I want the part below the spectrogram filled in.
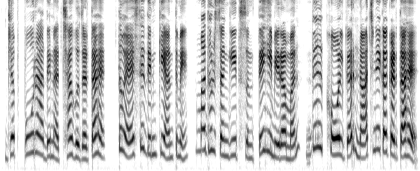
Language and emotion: Hindi, happy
